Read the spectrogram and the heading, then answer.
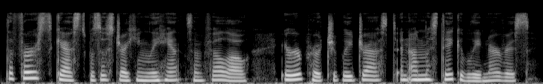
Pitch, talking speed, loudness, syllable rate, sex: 200 Hz, 145 wpm, -17 LUFS, 5.8 syllables/s, female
